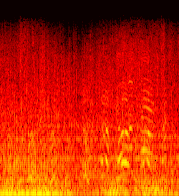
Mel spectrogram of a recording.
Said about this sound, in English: The animals leap off the ship as a cannonball strikes it. Oh, not good. More cannonballs obliterate the vessel as the animals swim away.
